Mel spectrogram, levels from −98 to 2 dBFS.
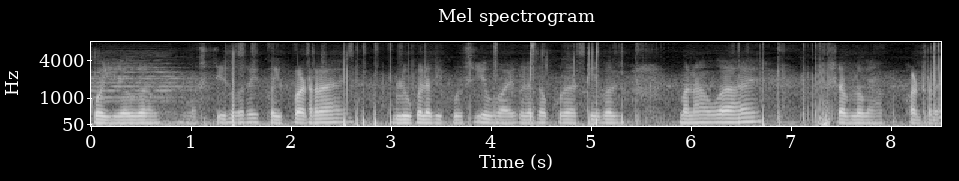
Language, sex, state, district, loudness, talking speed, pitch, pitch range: Hindi, male, Haryana, Rohtak, -19 LUFS, 190 wpm, 125 Hz, 120-130 Hz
